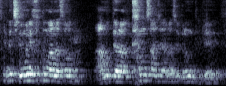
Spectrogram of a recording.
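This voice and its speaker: A male pastor with a high, gravelly voice delivers a sermon in a chatty way, throwing quips at his congregation. He sits well back from the mic, and a big echo fills the church around him. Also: moderate pace, background noise. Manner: conversational preaching with quips to the congregation. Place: church sanctuary. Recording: echoey hall, distant mic.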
